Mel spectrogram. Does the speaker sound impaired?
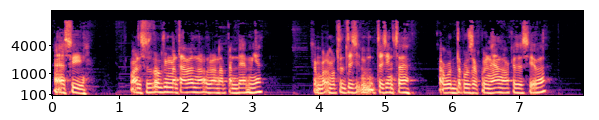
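Yes: Duchenne muscular dystrophy; dictates instead of writing, colds or bronchitis cause suffocation crises treated with morphine.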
